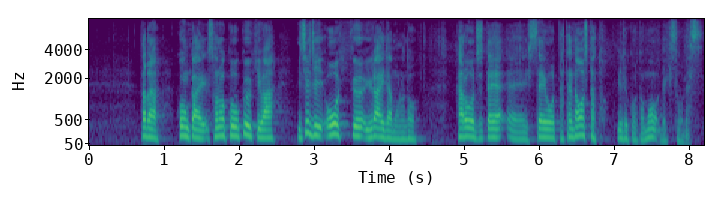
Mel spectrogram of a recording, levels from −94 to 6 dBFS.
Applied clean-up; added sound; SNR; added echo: none; none; none; none.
